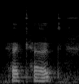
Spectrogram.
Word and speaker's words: Hecate: god or goddess yes Hecate or heck act however you pronounce it but I say Hecate yep she is amazing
